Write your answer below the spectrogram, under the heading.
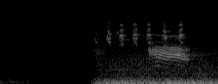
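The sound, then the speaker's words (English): Egrets, herons and great horned owls calling at a waste transfer station among warehouses in South Fresno. After a brief silence, a series of repeated harsh calls rises over a steady, noisy background. “the calls of egrets, herons, and great horned owls may seem a little out of place”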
